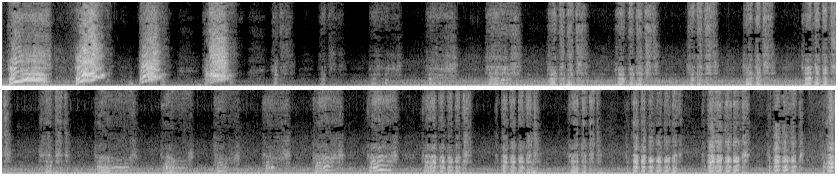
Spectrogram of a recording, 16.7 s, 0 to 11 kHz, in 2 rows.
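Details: Elderly Shih Tzu, 17 years old with dementia, restless at night indoors: a few loud barks at the start, then a long series of short, rising whiny yelps repeated roughly twice a second over a constant low hum.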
